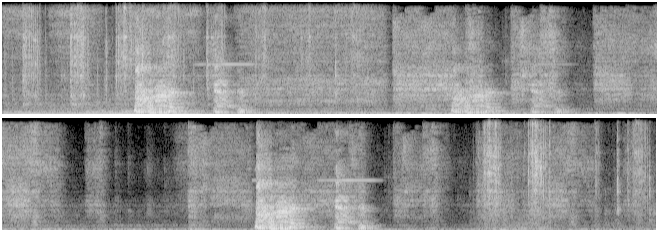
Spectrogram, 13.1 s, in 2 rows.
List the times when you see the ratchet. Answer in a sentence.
The ratchet can be heard from 0.0 to 3.7 s and from 11.3 to 13.0 s.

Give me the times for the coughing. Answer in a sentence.
The coughing can be heard from 1.3 to 2.5 s, from 4.5 to 5.7 s and from 9.1 to 10.3 s.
